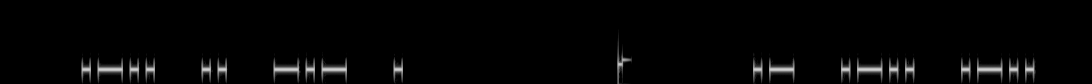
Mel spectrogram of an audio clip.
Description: Morse code, heard as a keyed tone, about 15 wpm, spaced as for 11 wpm, 700 Hz. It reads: LIKE ALL
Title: 2x Character Spacing - Top 100 Words - 15wpm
